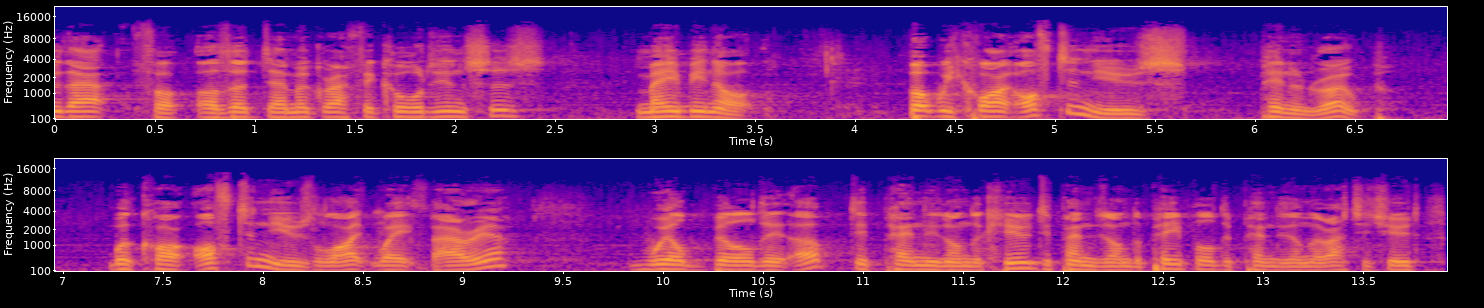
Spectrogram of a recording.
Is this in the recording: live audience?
yes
